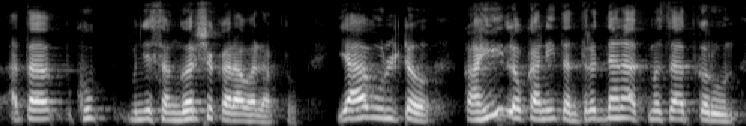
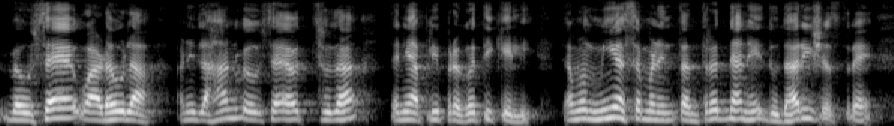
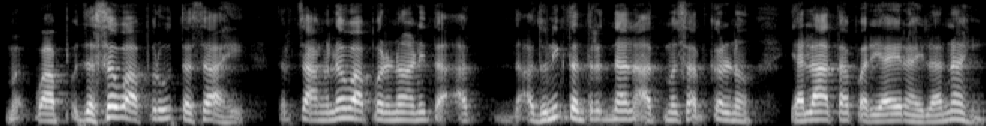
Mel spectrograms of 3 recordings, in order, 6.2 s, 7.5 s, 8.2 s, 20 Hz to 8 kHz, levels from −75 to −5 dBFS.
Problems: none marked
